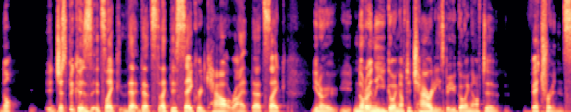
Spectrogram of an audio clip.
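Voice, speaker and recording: An Australian accent with ordinary pitch variation and a moderate pace. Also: woman, fairly low pitch for a woman. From country New South Wales, Australia. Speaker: comedian and journalist. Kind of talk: casual chat.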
